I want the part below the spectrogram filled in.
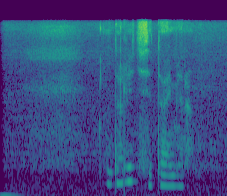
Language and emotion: Russian, sad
